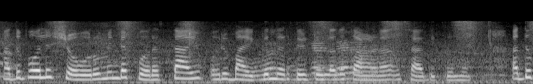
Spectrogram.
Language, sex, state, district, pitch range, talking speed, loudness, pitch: Malayalam, female, Kerala, Kasaragod, 215-270 Hz, 100 wpm, -15 LUFS, 230 Hz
